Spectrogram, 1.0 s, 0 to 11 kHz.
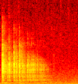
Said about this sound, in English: Okay, I need another D20 roll for day three.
